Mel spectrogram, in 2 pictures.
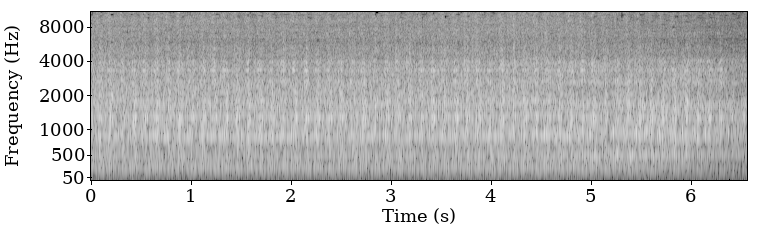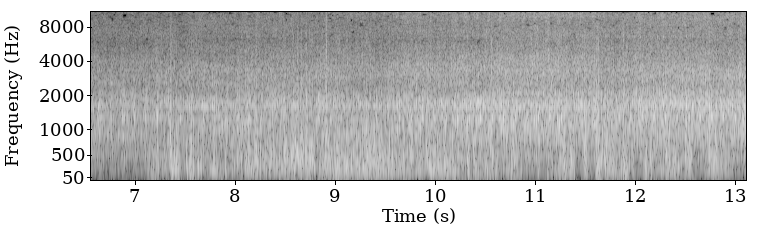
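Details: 2002 Trailblazer at idle with the belt removed: rough idle with a loose, uneven knock about twice a second that stays with the belt off, pointing inside the engine; suspected rod knock, not confirmed.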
